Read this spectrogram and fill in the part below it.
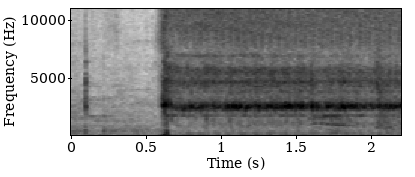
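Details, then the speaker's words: High-mileage alternator belt-drive pulley spun by hand gives a dry, rough, high-pitched whirring hiss with a faint gritty rattle and little play; dry bearing needing replacement. "That sounds dry to me. Not much play. Not much play. You can feel a little bit. You can hear it [Music] though."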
